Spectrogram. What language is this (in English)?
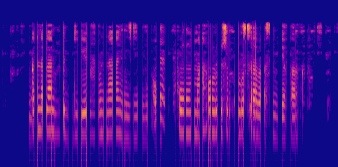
Ganda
